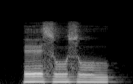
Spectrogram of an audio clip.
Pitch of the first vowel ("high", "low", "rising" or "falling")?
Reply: high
